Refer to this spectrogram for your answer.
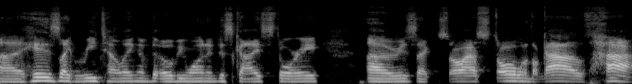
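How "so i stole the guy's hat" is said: slow, easy, drawn-out storyteller voice. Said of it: "I love sound of [name]'s voice".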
